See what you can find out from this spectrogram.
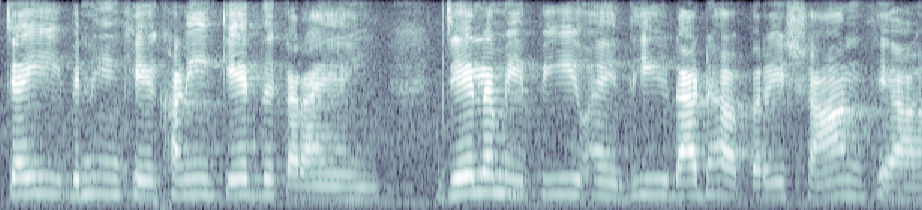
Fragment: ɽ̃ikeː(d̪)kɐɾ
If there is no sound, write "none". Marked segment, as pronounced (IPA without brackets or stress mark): d̪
